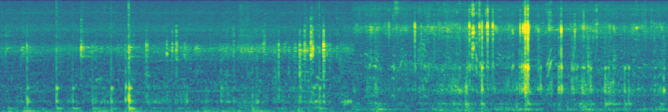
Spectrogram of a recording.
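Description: Rustling and scattered light clicks close to the microphone as the seat harness is fastened and tightened around a driver in a racing-car cockpit.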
